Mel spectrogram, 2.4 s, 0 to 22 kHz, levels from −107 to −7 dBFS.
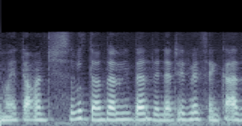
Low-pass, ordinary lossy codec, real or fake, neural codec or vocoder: none; none; fake; codec, 16 kHz, 0.5 kbps, FunCodec, trained on LibriTTS, 25 frames a second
